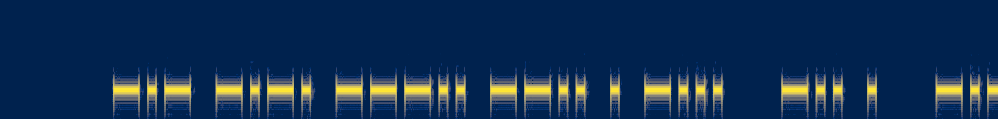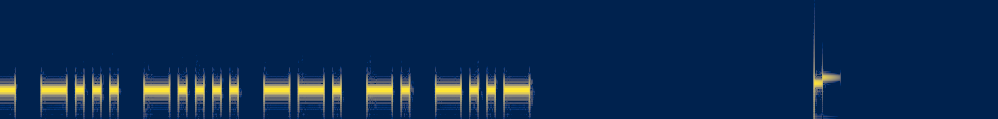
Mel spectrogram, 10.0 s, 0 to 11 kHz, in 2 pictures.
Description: Morse code, heard as a keyed tone, about 27 wpm, 700 Hz. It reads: KC8ZEB DE KB6GNX
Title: USA Callsign DE Callsign 28wpm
